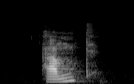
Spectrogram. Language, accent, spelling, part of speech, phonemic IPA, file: German, Austria, Amt, noun, /amt/, De-at-Amt.ogg
- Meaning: 1. agency; department; office (state institution responsible for specified concerns) 2. office; post (public function, e.g. of a civil servant) 3. mass; office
